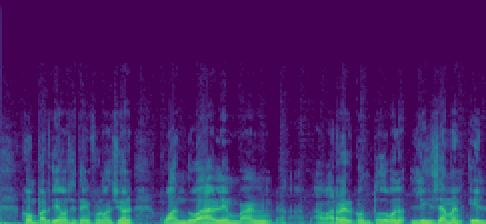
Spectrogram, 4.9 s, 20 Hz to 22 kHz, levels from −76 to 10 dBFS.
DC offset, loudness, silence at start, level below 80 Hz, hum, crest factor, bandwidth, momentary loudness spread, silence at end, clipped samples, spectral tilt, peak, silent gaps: under 0.1%; -14 LUFS; 0 s; -32 dBFS; none; 14 dB; 11.5 kHz; 7 LU; 0 s; under 0.1%; -7.5 dB/octave; 0 dBFS; none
